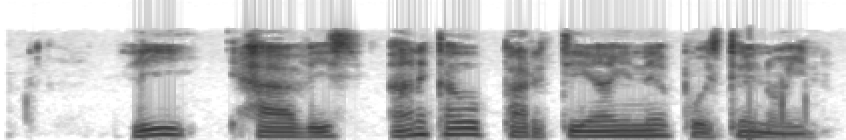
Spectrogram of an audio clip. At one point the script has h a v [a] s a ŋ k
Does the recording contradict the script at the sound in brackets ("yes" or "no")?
yes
